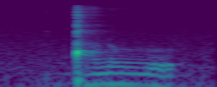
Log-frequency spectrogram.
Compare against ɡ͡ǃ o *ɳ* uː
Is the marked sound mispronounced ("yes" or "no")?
no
